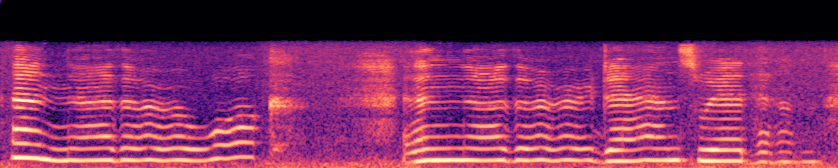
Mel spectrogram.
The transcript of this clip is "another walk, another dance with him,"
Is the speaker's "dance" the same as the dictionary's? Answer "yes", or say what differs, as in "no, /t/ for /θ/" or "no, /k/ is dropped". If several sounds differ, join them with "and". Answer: yes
